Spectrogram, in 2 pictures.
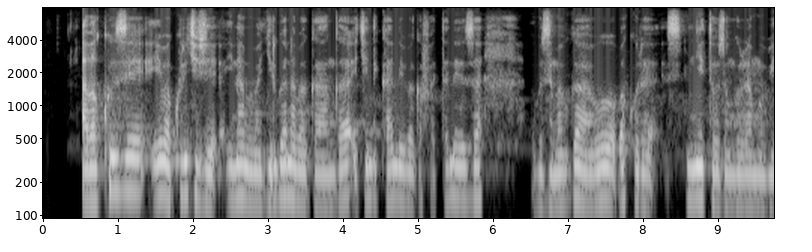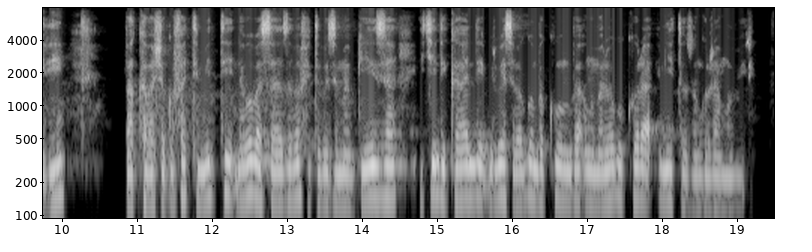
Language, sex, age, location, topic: Kinyarwanda, male, 25-35, Huye, health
